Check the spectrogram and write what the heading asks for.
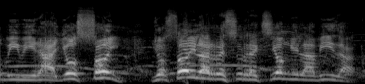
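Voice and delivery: loud declaration, rising to a shout; full-force preaching. Real, not acted. Preacher declaring Jesus's word against death, full-force preaching. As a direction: proclaim it with full pulpit force.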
